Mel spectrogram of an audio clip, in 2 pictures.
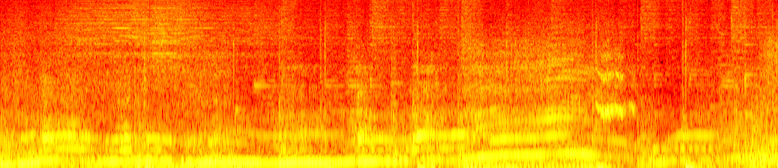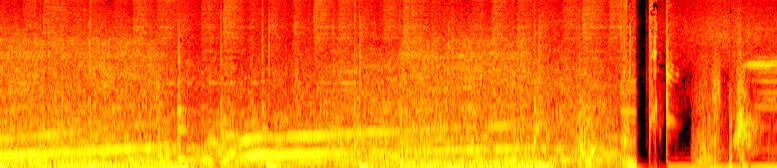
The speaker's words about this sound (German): Er fährt los.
